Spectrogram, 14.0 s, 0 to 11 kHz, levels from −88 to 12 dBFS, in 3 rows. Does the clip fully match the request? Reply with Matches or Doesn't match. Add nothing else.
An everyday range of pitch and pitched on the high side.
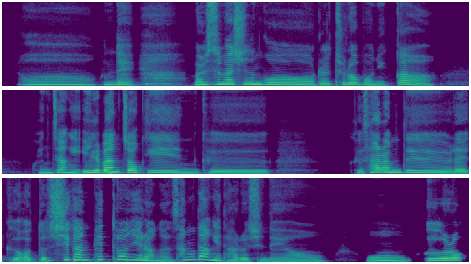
Matches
